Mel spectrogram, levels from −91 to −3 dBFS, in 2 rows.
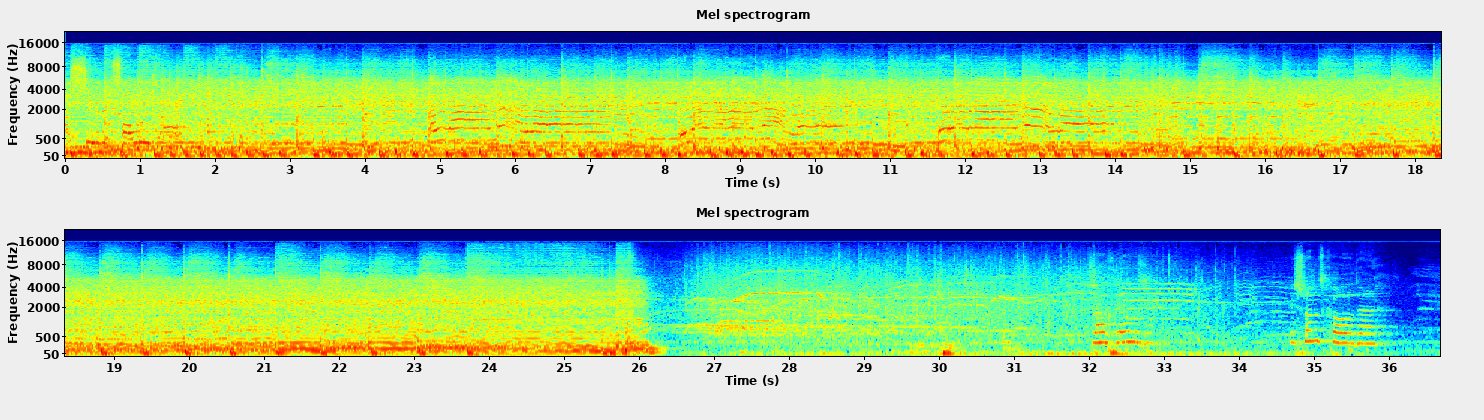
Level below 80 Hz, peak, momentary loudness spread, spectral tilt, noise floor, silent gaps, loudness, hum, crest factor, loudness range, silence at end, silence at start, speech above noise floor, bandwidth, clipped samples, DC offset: -26 dBFS; -2 dBFS; 12 LU; -4.5 dB/octave; -48 dBFS; none; -17 LUFS; none; 14 dB; 11 LU; 0.75 s; 0 s; 34 dB; 16 kHz; under 0.1%; under 0.1%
